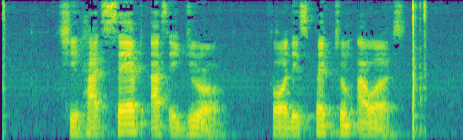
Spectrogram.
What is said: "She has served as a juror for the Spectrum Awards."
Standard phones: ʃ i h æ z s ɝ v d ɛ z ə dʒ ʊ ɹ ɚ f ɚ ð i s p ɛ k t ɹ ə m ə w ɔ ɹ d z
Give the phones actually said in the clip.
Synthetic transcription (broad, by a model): ʃ i h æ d s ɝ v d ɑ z ə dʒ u ɹ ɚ f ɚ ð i s p ɛ k t ɹ ə m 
